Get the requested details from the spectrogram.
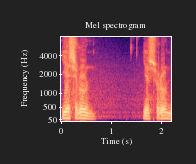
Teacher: Jadi diucapkan cepat, epepet saja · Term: swa bersuara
